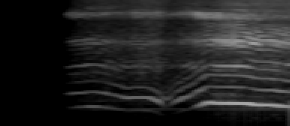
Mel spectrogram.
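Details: Baby's voiced wail that dips briefly, then rises into a louder, sustained cry while father talks about his sneezes; infant cry.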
